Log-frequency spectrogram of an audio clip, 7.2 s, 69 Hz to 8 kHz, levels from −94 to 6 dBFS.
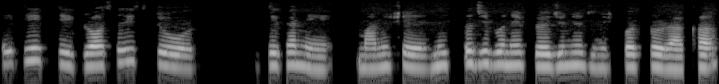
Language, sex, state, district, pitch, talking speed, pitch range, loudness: Bengali, female, West Bengal, North 24 Parganas, 190 Hz, 100 wpm, 180-210 Hz, -31 LUFS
